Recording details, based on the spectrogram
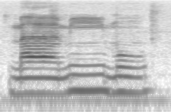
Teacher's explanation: Makhraj huruf mim adalah bibir atas dan bibir bawah dirapatkan bersama-sama.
